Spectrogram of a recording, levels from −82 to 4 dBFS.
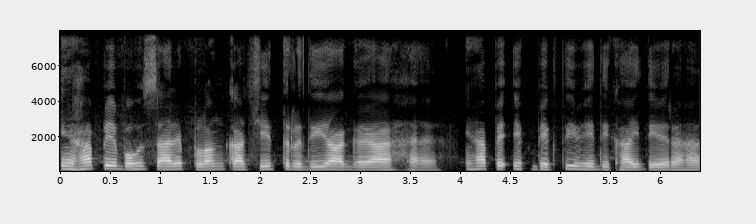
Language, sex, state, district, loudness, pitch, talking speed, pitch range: Hindi, male, Jharkhand, Palamu, -19 LUFS, 155 Hz, 170 wpm, 145-165 Hz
